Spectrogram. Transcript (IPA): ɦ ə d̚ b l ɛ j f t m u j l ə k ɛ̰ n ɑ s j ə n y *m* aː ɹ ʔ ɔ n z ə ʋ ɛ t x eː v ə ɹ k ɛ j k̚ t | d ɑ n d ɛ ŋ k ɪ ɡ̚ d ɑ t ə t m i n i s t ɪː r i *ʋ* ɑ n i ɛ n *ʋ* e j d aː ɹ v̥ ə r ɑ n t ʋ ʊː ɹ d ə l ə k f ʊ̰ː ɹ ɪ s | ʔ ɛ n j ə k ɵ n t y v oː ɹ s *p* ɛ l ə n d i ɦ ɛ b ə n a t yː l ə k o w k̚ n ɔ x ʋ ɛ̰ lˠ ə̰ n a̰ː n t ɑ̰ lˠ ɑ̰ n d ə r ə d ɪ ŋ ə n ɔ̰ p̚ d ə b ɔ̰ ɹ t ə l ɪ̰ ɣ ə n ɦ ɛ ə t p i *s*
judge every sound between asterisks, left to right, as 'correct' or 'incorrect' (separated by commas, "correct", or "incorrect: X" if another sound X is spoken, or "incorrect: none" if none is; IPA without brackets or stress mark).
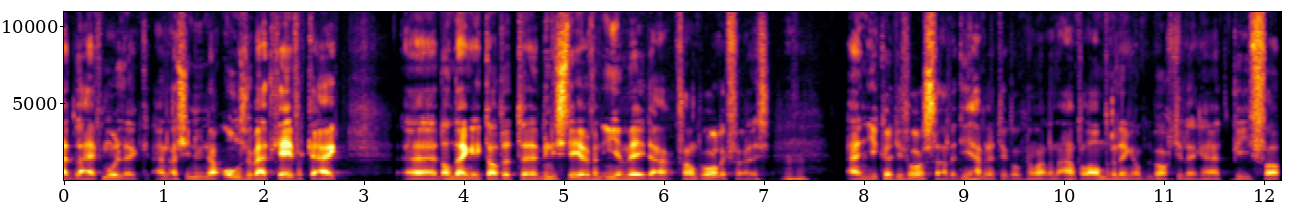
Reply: incorrect: n, incorrect: v, correct, incorrect: t, incorrect: f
